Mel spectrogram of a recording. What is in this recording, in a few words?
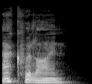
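"aquiline", British English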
